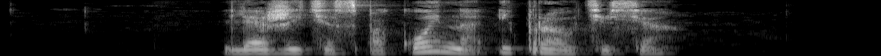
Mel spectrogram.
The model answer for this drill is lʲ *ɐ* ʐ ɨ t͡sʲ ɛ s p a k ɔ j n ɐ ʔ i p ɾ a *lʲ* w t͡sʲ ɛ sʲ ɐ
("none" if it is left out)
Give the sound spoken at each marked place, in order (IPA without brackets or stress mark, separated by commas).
a, none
